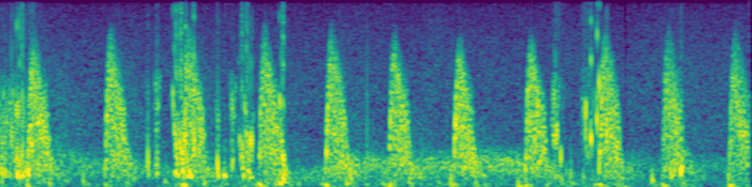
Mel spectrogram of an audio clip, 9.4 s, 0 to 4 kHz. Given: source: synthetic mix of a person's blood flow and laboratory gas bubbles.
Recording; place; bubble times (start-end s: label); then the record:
Doppler ultrasound of blood flow; subclavian vein
0.00-0.56 s: bubbles
1.86-2.06 s: bubbles
2.17-2.53 s: bubbles
2.73-3.25 s: bubbles
3.51-3.66 s: bubbles
6.92-7.09 s: bubbles
7.30-7.67 s: bubbles
8.30-8.64 s: bubbles
From the record:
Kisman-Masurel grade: 233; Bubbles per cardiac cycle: several, 3 to 8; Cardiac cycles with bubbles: 50 to 99%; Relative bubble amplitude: loud (0.450 to 0.775); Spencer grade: 3 (all of the cardiac periods contain showers or single bubble signals, but not dominating or overriding the cardiac motion signals); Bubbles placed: anywhere in the cardiac cycle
